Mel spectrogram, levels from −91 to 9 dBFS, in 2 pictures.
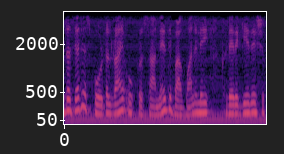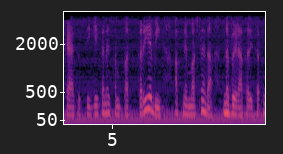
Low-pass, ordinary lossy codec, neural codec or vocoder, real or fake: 3.6 kHz; MP3, 32 kbps; none; real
